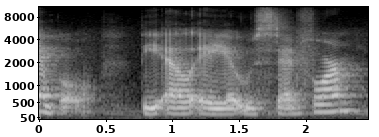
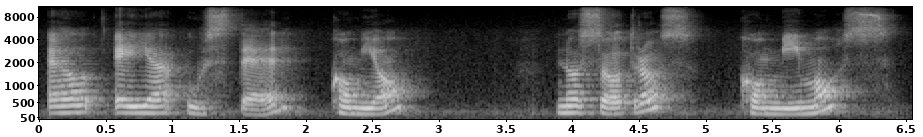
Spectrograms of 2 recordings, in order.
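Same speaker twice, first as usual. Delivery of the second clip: slow drill for repeating; slower than usual. Shown as a demonstration. Teacher leading a repeat-after-me drill, slow and clear. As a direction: spell out each form for the class to echo. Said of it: "Let's do it one more time".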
